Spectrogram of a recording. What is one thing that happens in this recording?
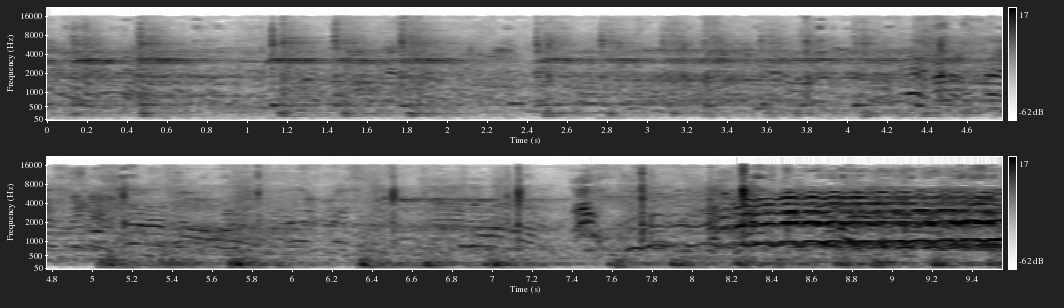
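A crowd of women chants and calls out outdoors.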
